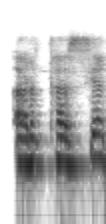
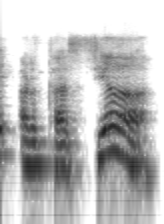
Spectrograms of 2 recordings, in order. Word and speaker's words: अर्थस्य: दूसरी चीज अर्थस्य, इस तरह का जो शब्द आता है उसमें बाद के अक्षर को पूरा उच्चारण करना चाहिए, क्योंकि उसमें स्वर मिला हुआ है। अर्थस्य नहीं कह के अर्थस्य, अर्थस्य।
